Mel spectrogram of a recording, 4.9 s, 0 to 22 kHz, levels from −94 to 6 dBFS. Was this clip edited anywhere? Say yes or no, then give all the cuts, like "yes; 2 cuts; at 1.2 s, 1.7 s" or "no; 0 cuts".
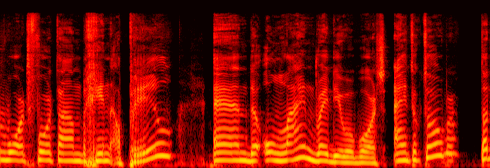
no; 0 cuts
